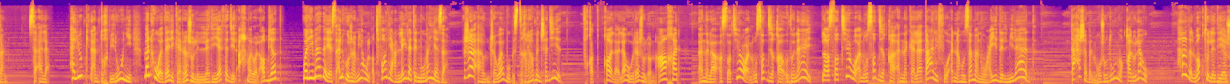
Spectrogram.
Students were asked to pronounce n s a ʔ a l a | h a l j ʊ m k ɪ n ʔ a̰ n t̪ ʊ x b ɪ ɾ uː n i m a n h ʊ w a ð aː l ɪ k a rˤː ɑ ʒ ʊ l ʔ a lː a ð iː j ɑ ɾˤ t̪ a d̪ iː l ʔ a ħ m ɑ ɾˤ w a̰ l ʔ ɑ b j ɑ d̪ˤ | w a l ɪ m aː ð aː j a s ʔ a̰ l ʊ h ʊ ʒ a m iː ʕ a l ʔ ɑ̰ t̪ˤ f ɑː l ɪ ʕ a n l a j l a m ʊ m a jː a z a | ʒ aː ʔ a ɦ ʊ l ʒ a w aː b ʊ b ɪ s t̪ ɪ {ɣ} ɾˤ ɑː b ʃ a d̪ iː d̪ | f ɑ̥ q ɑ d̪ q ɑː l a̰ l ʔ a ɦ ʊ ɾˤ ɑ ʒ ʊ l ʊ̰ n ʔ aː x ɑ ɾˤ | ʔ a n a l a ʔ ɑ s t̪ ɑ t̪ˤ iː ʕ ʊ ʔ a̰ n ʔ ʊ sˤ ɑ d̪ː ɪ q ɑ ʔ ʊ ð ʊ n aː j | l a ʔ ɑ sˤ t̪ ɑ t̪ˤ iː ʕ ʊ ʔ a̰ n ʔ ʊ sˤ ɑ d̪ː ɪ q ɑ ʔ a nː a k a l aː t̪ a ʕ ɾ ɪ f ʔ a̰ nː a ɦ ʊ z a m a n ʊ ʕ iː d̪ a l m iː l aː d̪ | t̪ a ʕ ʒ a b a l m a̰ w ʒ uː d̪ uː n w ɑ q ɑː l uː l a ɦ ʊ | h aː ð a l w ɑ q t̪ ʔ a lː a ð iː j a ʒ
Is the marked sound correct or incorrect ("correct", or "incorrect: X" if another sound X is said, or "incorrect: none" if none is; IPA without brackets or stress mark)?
correct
